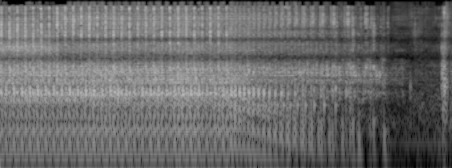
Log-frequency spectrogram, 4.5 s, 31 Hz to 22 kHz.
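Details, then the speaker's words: Predator 212 single-cylinder engine on a garden rototiller, test run after carburetor replacement with air cleaner off and choke on; fires evenly at a fast steady beat, then dies away; no gas leaking, sounds healthy. "up no gas leaking good"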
